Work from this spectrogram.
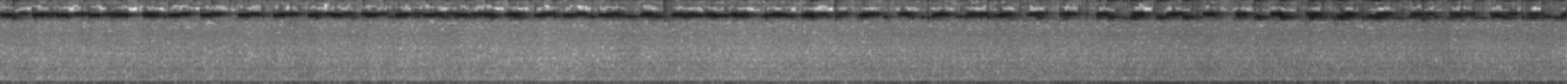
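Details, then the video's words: Crickets chirping for relaxation and sleep, an unbroken piercing high trill with slight pulsing, accompanied by a steady deep background hum. "Relaksasi Suara Jangkrik Penghantar tidur || Nature Sound of Crickets"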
